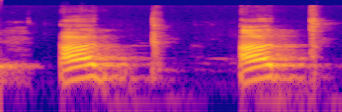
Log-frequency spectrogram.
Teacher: اک ات ادا جب ہم کرتے ہیں ان میں سانس جاری نہیں ہوتا، بظاہر معلوم یہ ہوتا ہے کہ سانس جاری نہیں ہوتا بلکہ سانس بند ہو جاتا ہے۔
